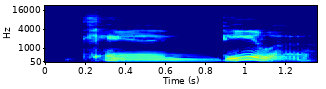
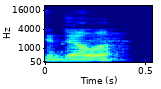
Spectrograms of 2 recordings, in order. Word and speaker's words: Candela: And I have Mr. Vincenzo Candela. I hope I said it correctly. – I think it's Candela.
